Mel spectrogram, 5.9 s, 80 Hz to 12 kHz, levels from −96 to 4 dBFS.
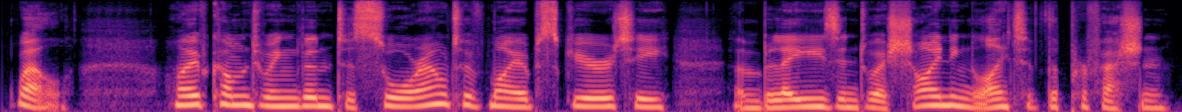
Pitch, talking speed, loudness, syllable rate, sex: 205 Hz, 215 wpm, -18 LUFS, 6.1 syllables/s, female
